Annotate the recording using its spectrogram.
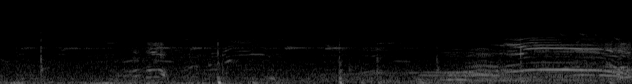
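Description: Distant shouts and calls of players on a football pitch, with a few short, sharp knocks of the ball being kicked. A louder, drawn-out shout comes near the end.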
